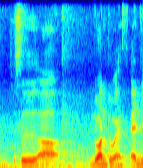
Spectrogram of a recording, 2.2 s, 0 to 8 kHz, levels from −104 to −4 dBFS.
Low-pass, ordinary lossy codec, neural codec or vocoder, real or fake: none; none; none; real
